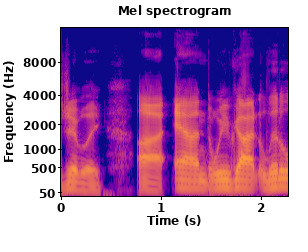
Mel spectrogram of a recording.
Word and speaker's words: Ghibli: the ghibli museum she just told us it's pronounced ghibli uh and we've got little old obasan that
